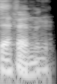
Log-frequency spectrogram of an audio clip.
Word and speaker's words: Stefan: But the correct pronunciation of your name is It's Stefan.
